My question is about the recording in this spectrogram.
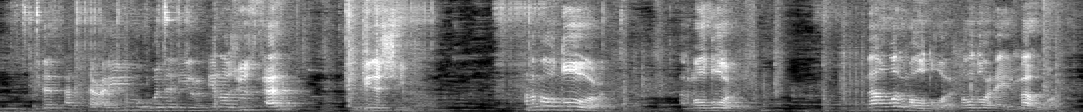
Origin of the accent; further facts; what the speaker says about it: Morocco; لما ظهرت القهوة والشاي عندنا في المغرب ولم يكن أهل بلدنا يعرفون القهوة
